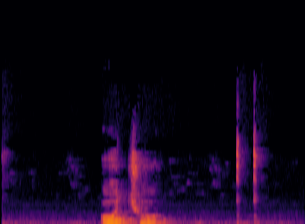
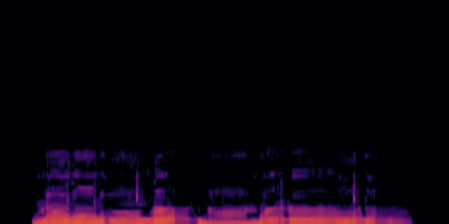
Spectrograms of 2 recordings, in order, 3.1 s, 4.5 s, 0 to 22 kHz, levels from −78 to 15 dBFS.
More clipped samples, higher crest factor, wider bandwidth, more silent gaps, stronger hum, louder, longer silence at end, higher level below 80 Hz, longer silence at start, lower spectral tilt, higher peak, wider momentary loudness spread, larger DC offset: neither; first, 20 dB vs 12 dB; first, 13.5 kHz vs 7.6 kHz; neither; neither; first, -21 LUFS vs -29 LUFS; about the same, 0.45 s vs 0.4 s; first, -60 dBFS vs -84 dBFS; first, 1 s vs 0.35 s; about the same, -5 dB/octave vs -4 dB/octave; first, -2 dBFS vs -16 dBFS; first, 14 LU vs 10 LU; neither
